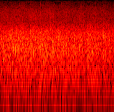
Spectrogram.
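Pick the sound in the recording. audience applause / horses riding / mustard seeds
audience applause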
